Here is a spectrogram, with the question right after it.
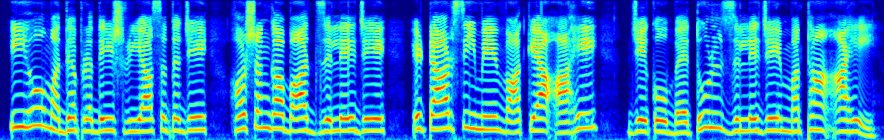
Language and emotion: Sindhi, neutral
